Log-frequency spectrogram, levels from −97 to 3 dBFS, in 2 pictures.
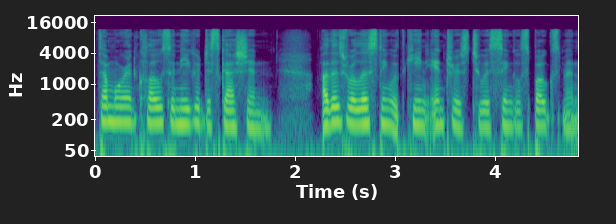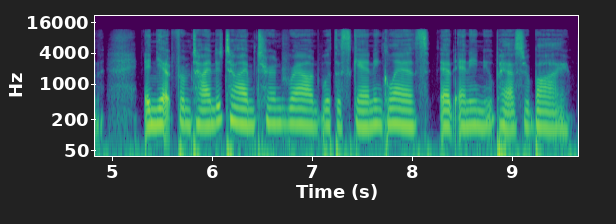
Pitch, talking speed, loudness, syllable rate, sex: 160 Hz, 210 wpm, -21 LUFS, 6.2 syllables/s, female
